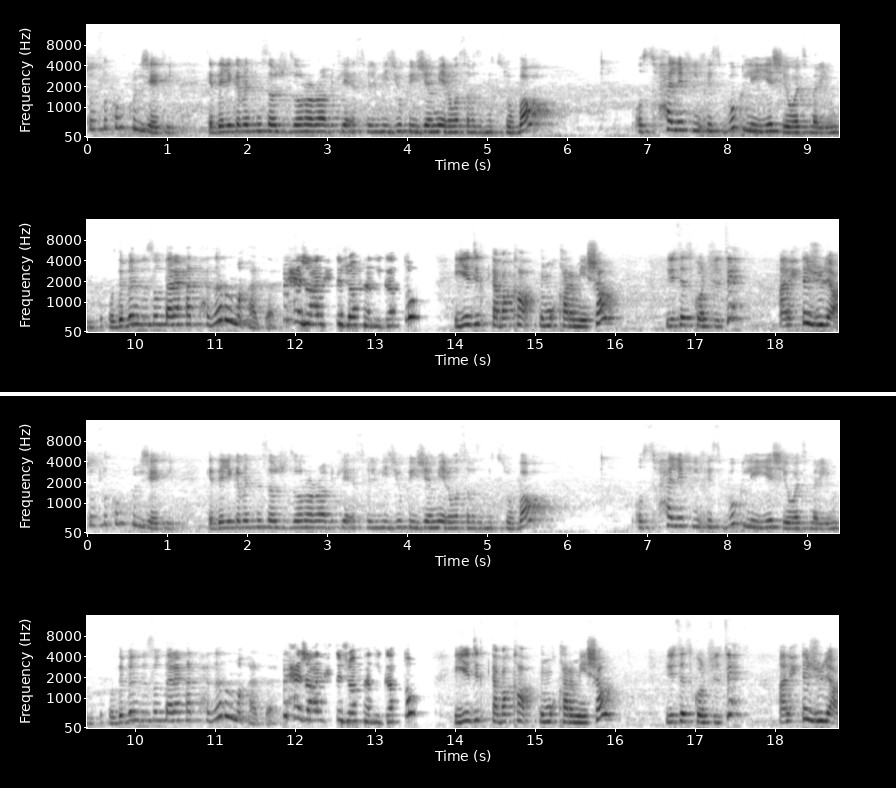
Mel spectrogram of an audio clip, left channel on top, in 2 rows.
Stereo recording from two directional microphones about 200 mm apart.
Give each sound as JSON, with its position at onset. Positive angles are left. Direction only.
{"t": 0.0, "sound": "a woman's voice", "side_deg": 0}
{"t": 6.8, "sound": "a woman's voice", "side_deg": 0}
{"t": 11.9, "sound": "speech", "side_deg": -35}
